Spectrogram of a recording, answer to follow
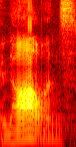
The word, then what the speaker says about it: New Orleans: say it I think I think I just say New Orleans but I should probably say New Orleans I should probably say nollins what I should say um all right so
